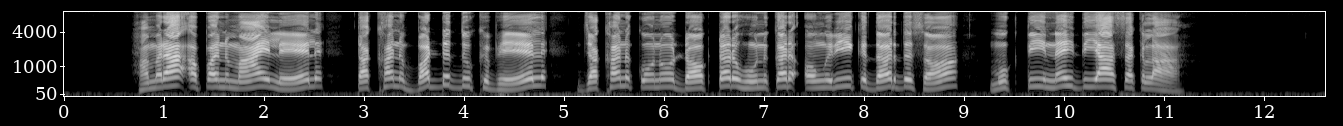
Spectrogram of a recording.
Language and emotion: Maithili, sad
